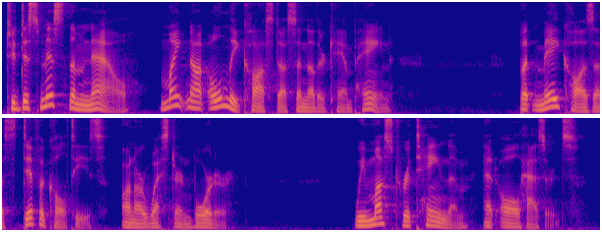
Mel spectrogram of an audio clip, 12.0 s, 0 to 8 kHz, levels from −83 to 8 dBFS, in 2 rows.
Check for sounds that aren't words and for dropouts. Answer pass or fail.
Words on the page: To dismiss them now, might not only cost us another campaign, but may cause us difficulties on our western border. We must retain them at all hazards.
pass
